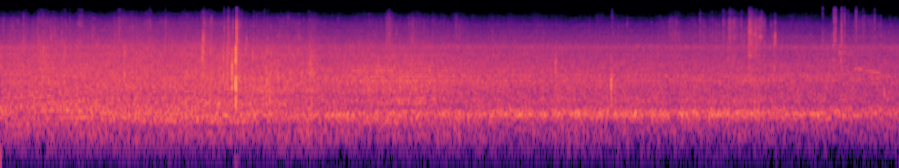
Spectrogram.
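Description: Dry leaves rustle and crackle as monkeys move on the ground.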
